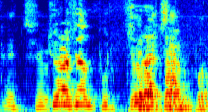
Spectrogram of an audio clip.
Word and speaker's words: Churachandpur: Churachandpur.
